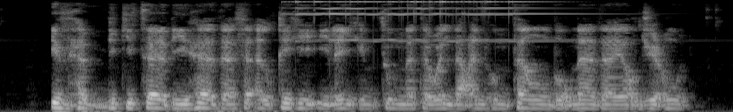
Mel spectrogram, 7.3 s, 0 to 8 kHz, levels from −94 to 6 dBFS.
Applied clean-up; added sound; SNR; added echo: none; Bell; 15 dB; reverberation time 0.2 s.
